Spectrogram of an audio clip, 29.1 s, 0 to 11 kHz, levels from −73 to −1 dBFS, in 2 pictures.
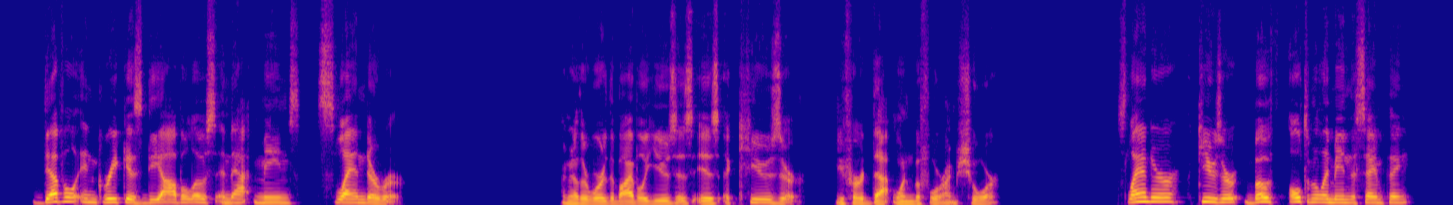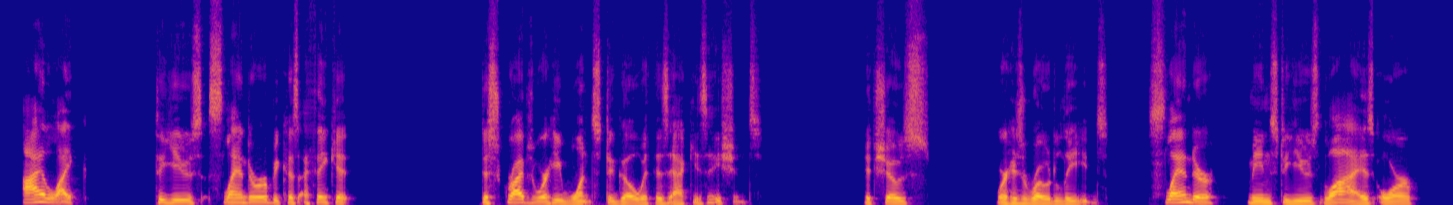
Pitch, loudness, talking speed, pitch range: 145 Hz, -16 LUFS, 125 wpm, 130-160 Hz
